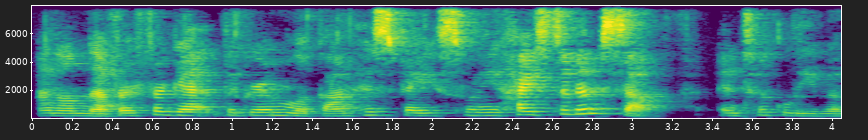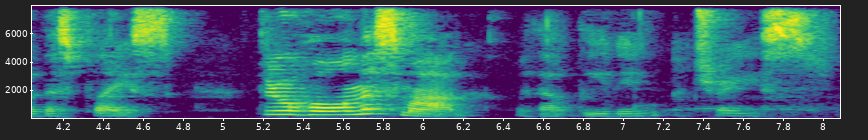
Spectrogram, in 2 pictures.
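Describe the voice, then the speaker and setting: Teacher lady reading a rhyming kids book, expressive, a bit gravelly, echoey room. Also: lowish voice, moderate pace. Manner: expressive, rhythmic storytelling. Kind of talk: reading a picture book aloud.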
